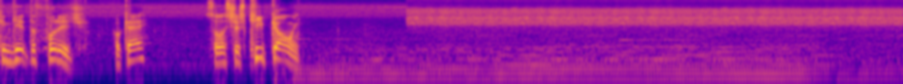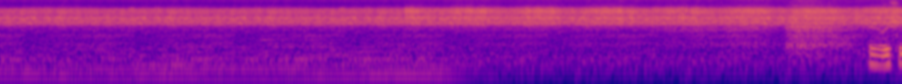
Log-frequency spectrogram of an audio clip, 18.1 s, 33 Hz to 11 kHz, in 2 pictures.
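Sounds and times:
high hiss: 0:02.2 - 0:18.0
low drone: 0:02.8 - 0:14.4.

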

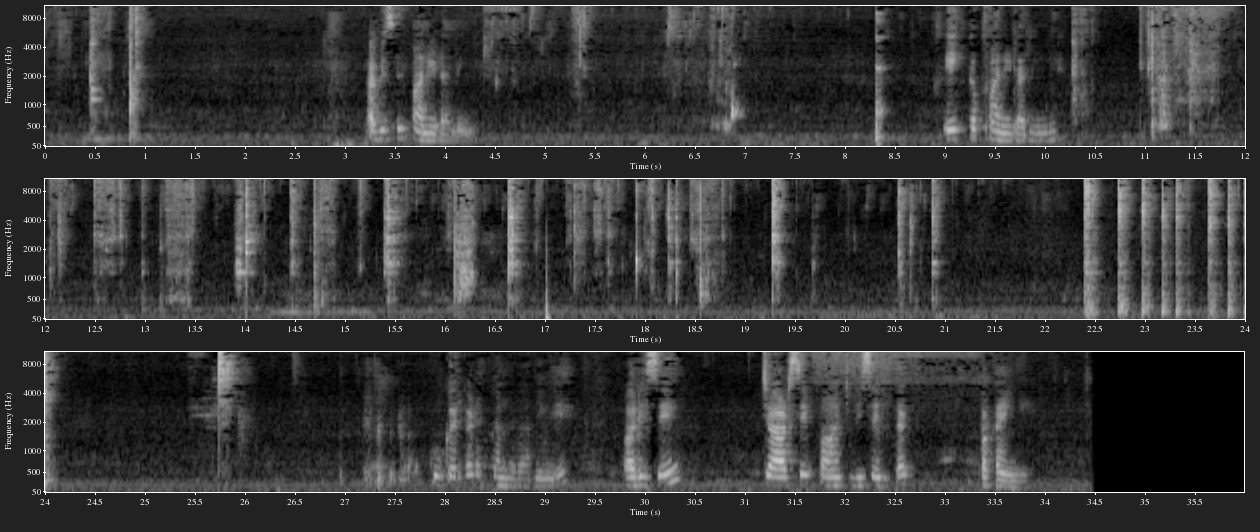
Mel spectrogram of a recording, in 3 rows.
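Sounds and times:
spoon scraping and clinking pot: 0:11.0 - 0:19.5.

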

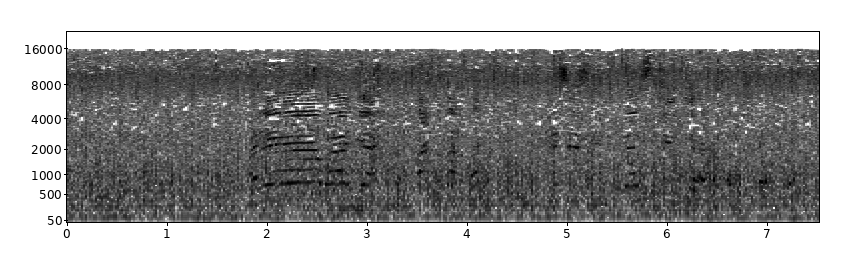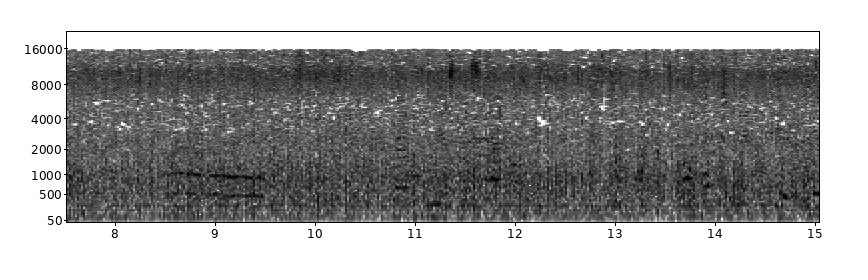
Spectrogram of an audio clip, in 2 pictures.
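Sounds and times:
rain on a tarp: 0:00.0 - 0:15.0.

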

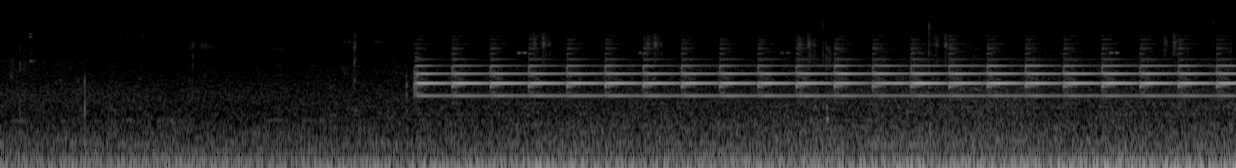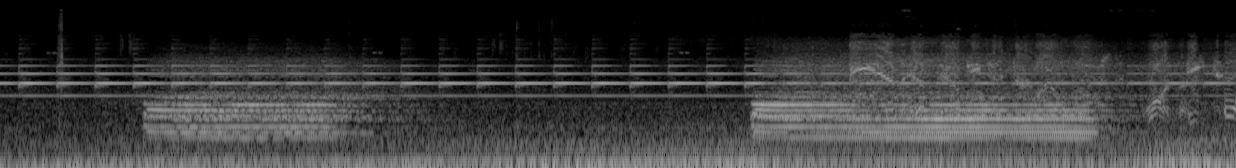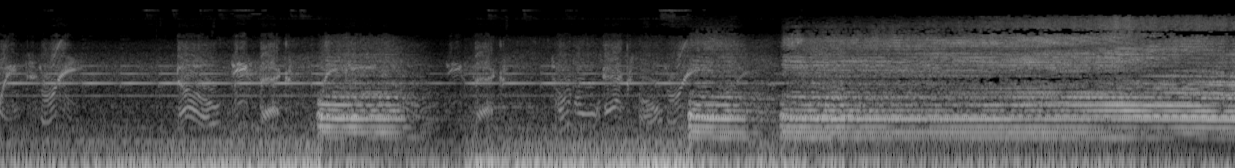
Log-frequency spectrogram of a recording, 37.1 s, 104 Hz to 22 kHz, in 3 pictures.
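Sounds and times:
crossing bell ringing: 0:03.8 - 0:37.0
locomotive horn blast: 0:13.8 - 0:16.1, 0:19.9 - 0:23.6, 0:27.9 - 0:29.1, 0:31.6 - 0:37.0.

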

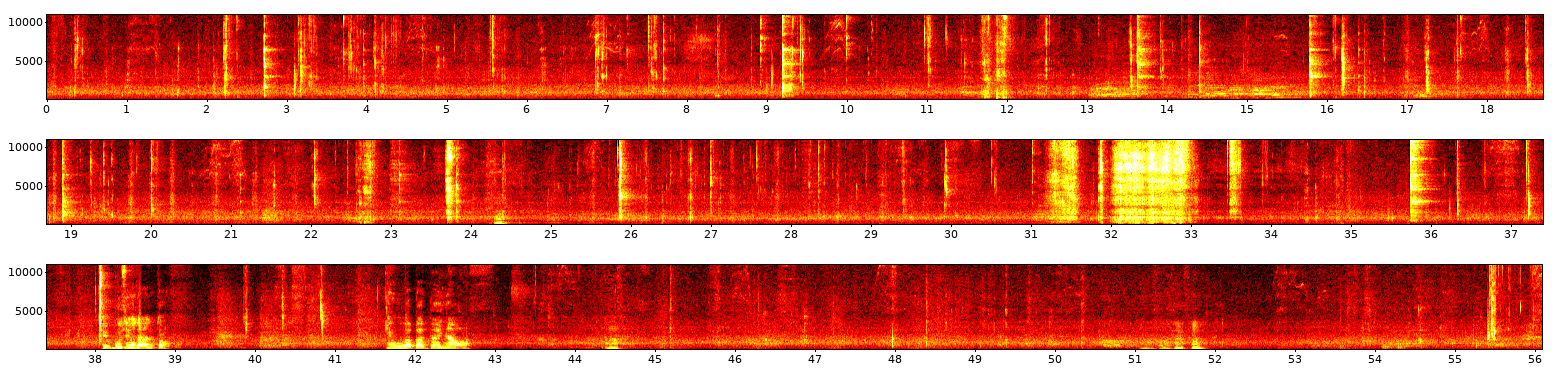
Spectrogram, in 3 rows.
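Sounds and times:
slurping noodles: 0:31.1 - 0:33.7.

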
